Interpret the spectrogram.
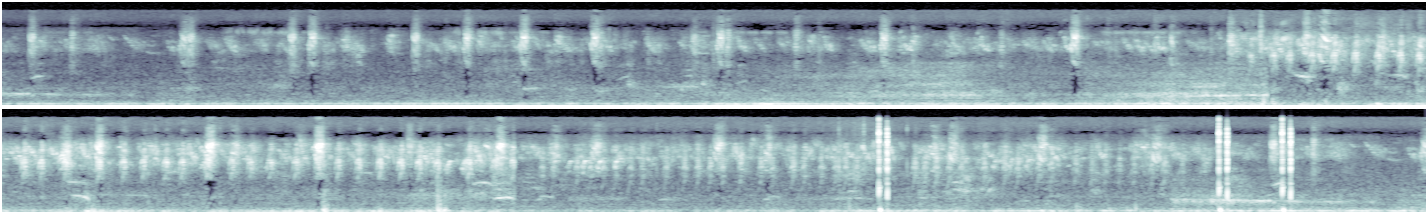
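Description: Small birds chirping over and over, busiest through the middle, over a low steady hum. A few sharp taps stand out near the end.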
